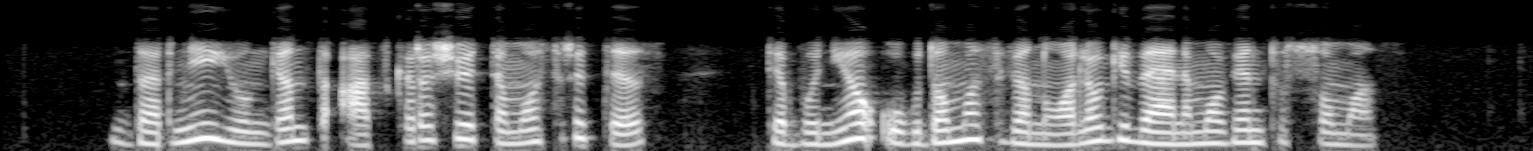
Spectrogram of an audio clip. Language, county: Lithuanian, Marijampolė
